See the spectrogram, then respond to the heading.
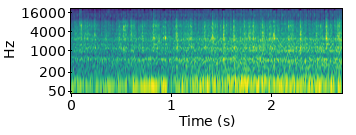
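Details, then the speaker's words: Honda engine idling with turbo: fast tinny rattling ticks, loose metallic chatter over the idle; turbo wheel stops instead of spooling and whole turbo wobbles back and forth; turbocharger shaft play, turbo shot. "The whole turbo is like wobbling back and forth. So, yeah. Turbo was shot."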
